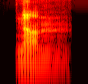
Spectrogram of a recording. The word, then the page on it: nun: British English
